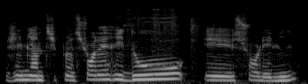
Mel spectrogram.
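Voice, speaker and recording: A woman's voice: medium pitch, moderate pace, a little mellow. A woman chatting casually in a home vlog, rambling with many fillers and self-corrections. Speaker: vlogger. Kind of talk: casual daily vlog chat.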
